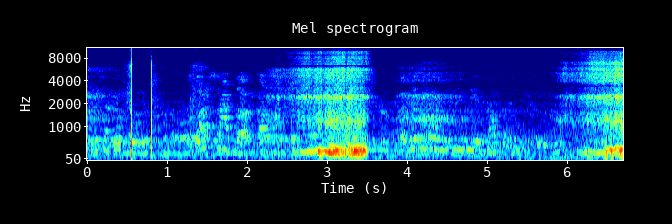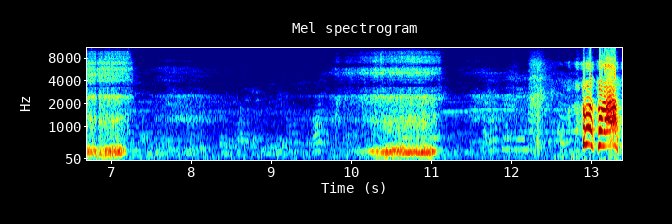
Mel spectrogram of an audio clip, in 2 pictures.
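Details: Man asleep on a sofa after drinking a lot of beer: three loud, rattling snores about every four seconds, around 16 a minute, with people talking quietly nearby; snoring.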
